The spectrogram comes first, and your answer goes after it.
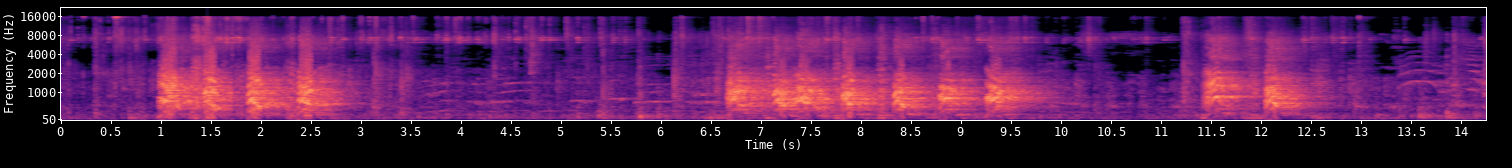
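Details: A Rottweiler, angry over a football, barks in loud, gruff bursts, with several rapid barks in each volley.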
